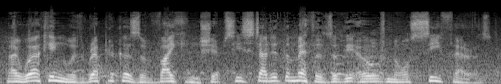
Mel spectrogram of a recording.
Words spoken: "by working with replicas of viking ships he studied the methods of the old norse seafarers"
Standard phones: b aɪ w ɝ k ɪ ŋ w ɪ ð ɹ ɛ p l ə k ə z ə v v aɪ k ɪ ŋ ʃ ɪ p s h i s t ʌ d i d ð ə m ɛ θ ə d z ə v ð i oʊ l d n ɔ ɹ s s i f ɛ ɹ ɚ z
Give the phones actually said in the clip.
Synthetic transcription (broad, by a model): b aɪ w ɝ k ɪ ŋ w ɪ ð ɹ ɛ p l ə k ə z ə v v aɪ k ɪ ŋ ʃ ɪ p s h i s t ʌ d i d ð ə m ɛ θ ə d z ə v ð i oʊ l d n ɔ ɹ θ s i f ɛ ɹ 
